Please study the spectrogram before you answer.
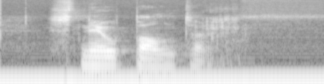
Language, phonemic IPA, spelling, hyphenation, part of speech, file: Dutch, /ˈsneːu̯ˌpɑn.tər/, sneeuwpanter, sneeuw‧pan‧ter, noun, Nl-sneeuwpanter.ogg
- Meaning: snow panther, snow leopard (Uncia uncia syn. Panthera uncia)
